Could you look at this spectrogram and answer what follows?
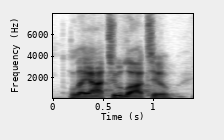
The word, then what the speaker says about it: Laiatu Latu: How is it pronounced? – Laiatu Latu.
